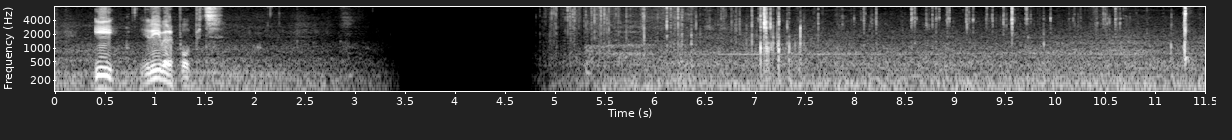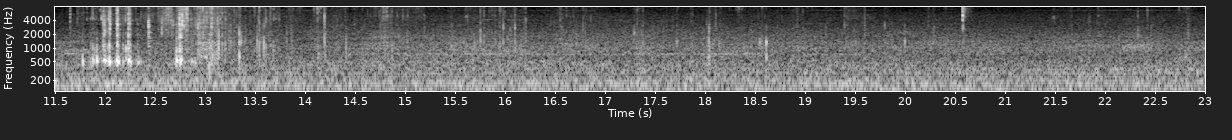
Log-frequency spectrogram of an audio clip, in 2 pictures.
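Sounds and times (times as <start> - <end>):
fishing tackle clicking and rustling: 4.8 - 16.3
low outdoor rumble: 4.8 - 23.0.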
